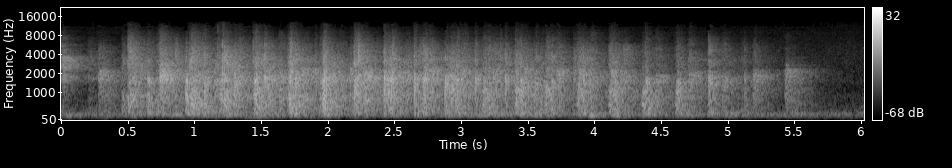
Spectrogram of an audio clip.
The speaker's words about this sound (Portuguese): Os nossos homenageados, por favor, que fiquem de pé, recebendo os aplausos de todos nós aqui. Parabéns.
